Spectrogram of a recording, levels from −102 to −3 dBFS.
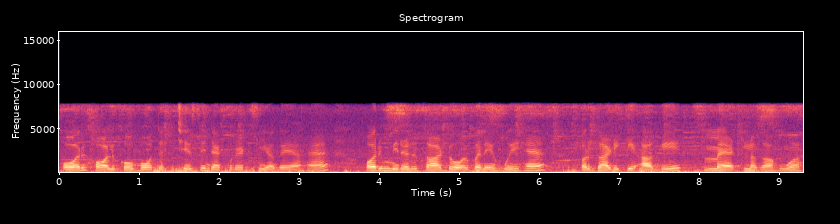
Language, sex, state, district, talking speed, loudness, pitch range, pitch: Hindi, female, Punjab, Pathankot, 160 wpm, -17 LUFS, 200-220 Hz, 210 Hz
